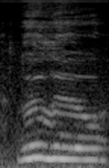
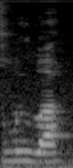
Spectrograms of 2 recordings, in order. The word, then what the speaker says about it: Lula: as the necessary Mischief Lulu had had to do something impressive to show Krampus she was capable of more than playing Disobedience I think I just pronounced her name wrong it's Lula Lula and Krampus each walked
